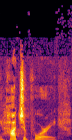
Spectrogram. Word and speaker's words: Khachapuri: Okay, Khachapuri.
